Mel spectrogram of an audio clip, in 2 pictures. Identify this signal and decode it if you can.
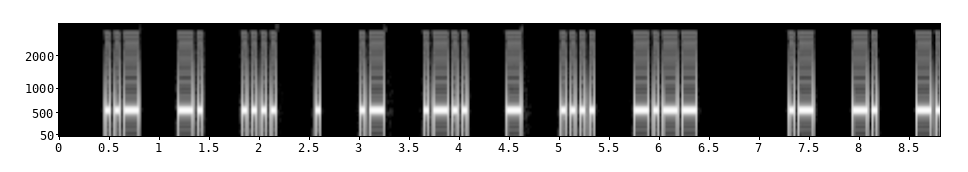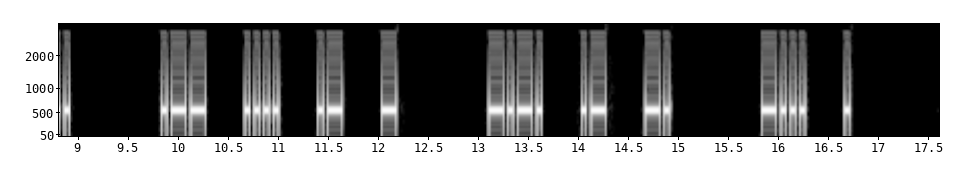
Morse code, heard as a keyed tone, about 25 wpm, spaced as for 15 wpm, 550 Hz. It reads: UNHEALTHY AND WHAT CAN BE
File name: podcast / News headlines-1x-25x15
